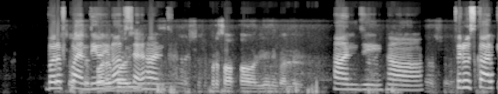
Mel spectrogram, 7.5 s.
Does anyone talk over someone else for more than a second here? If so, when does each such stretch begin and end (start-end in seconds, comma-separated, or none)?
0.9-2.1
